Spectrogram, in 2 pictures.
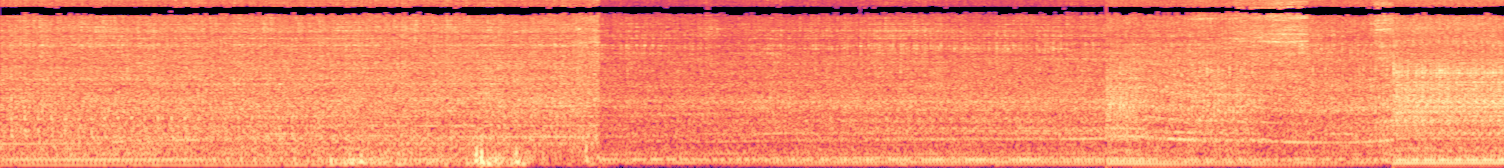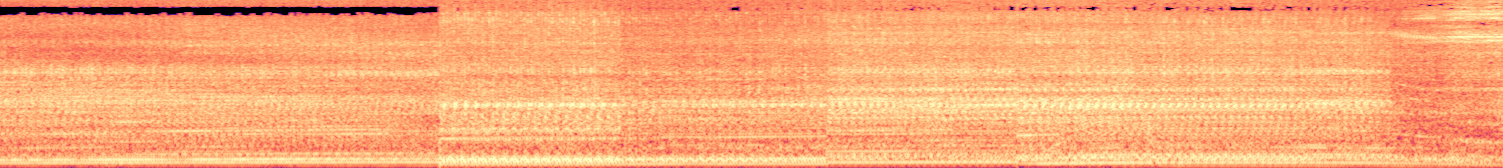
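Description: A John Deere utility tractor's diesel engine running as it lifts and carries a load of lumber on its front loader, with a few clanks about four to five seconds in. The engine note steps louder and quieter several times.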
